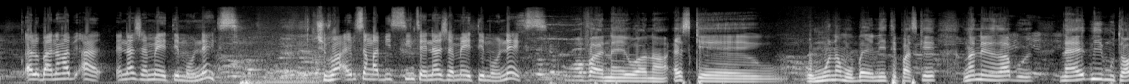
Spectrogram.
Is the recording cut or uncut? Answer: uncut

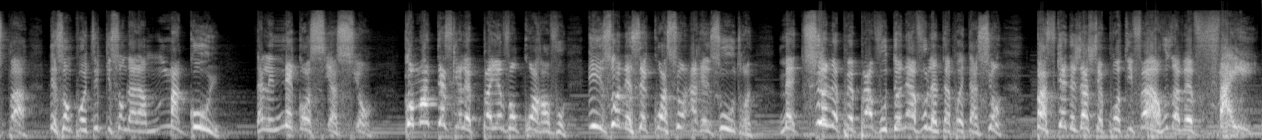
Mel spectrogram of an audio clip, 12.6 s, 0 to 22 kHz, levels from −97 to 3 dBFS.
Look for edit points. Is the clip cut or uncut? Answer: uncut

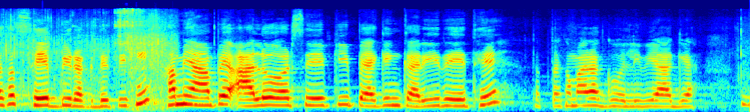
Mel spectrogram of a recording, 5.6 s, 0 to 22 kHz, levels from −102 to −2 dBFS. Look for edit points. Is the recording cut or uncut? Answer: uncut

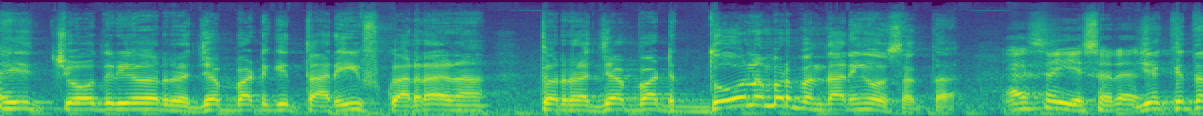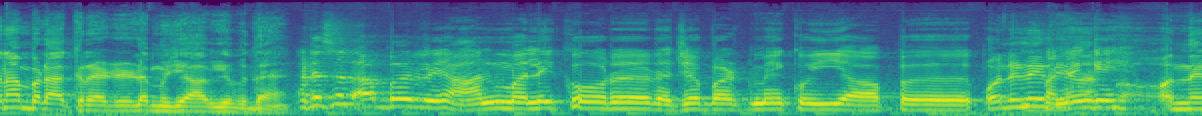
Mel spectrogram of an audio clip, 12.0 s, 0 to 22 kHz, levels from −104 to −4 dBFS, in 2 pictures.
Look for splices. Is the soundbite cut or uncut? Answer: uncut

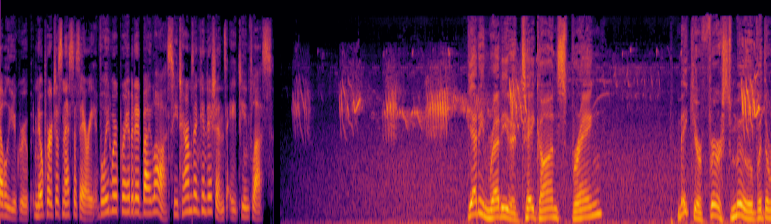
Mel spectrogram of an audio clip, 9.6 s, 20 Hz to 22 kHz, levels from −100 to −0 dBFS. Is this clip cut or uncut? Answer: cut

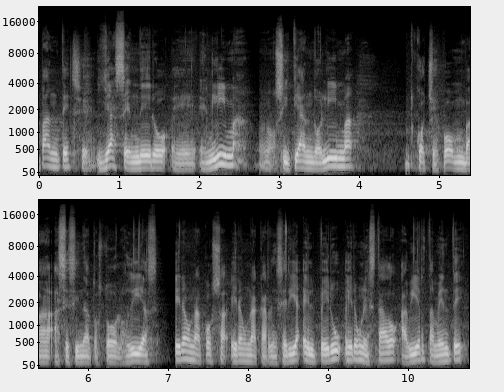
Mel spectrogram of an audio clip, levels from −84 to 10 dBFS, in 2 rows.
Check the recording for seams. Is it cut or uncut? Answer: uncut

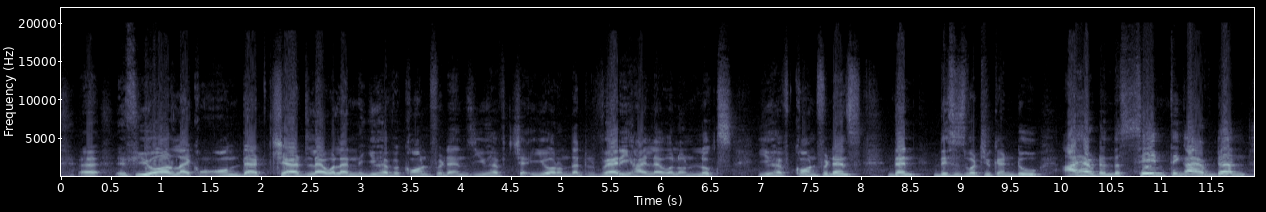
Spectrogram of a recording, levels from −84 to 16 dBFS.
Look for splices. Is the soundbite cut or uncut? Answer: uncut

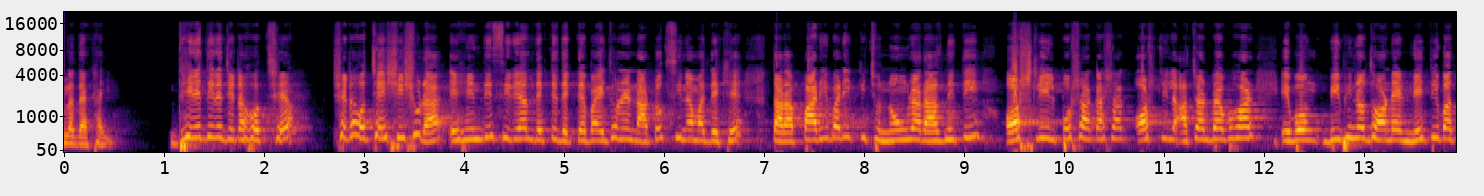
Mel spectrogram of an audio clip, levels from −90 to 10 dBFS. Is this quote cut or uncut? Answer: uncut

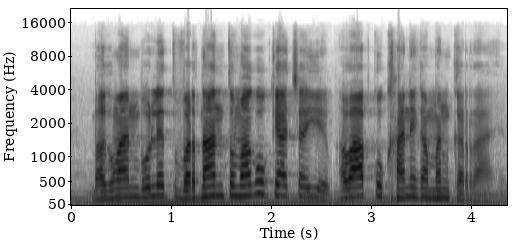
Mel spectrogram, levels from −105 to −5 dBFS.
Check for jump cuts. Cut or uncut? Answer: cut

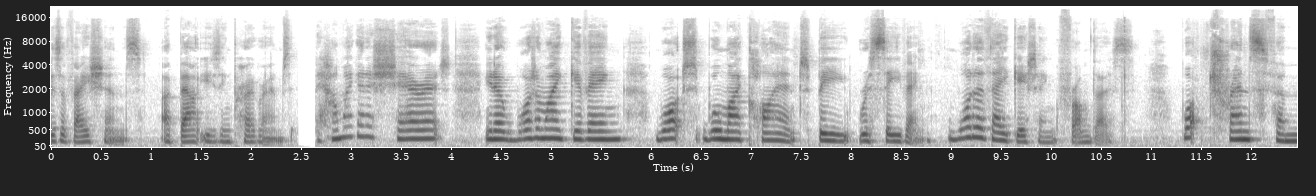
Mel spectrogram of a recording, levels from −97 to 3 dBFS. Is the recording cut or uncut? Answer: cut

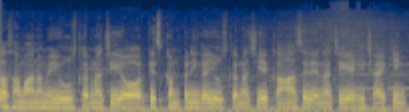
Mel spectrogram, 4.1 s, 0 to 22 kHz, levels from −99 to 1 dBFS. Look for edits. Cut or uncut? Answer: uncut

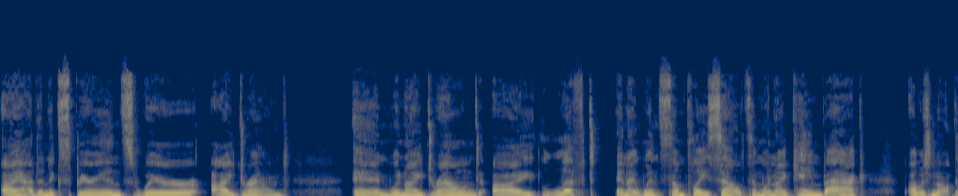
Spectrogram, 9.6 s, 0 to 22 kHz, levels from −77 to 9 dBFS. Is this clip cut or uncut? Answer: uncut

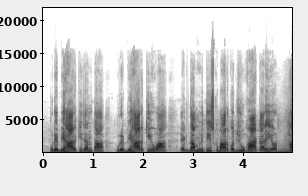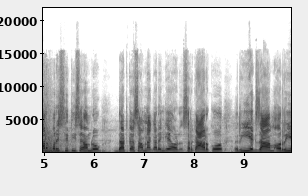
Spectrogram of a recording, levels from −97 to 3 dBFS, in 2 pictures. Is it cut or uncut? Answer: cut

